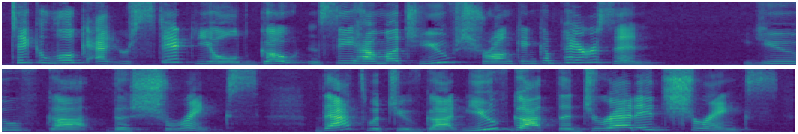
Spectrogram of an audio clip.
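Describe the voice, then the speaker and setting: A woman's voice: on the high side, lively intonation, takes it slowly, pushed and bright, voice pushed up, full character voice. A woman voicing a cruel old man who gleefully taunts his wife in a storybook reading. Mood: gloating. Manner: taunting, gloating.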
